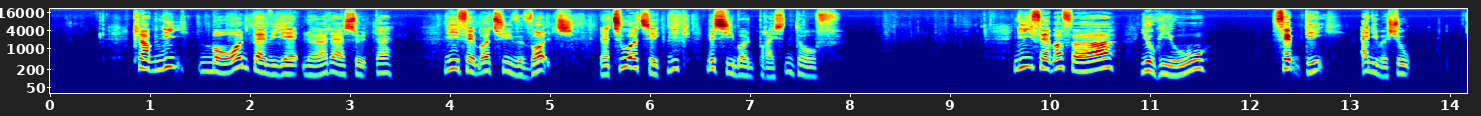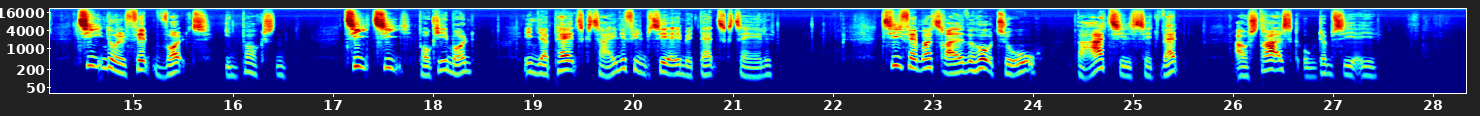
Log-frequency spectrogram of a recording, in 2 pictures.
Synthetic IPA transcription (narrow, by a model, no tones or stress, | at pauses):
kʰlɒ̽ɡ̥n̩nḭːmɒːnb̥æʋiɛlœɐɾ̥æɐsøn̰d̥æ | nḭːfem̰ɒ̽t͡sʰyːʋəʋɒ̽l̰d̥ | næt͡sʰuɐ̰t͡sʰeɡ̥niɡ̥mesimɔnb̥ʁasn̩d̥ɒːf | nḭːfem̰ɒ̽fɶɐ | joɡ̥io̝ | fem̰d̥e̝̰ː | ʔænimæɕo̝̰ːn | t͡sʰḭːnɔ̽lfem̰ʋɒ̽l̰d̥e̝nb̥ɒ̽ɡ̥sn̩ | t͡sʰḭːt͡sʰḭːb̥ɒkʰimɒn | e̝njæpʰɛ̰ːnsɡ̥t͡sʰɑ̈ɪnəfil̰mse̝ɐ̰jəmed̥æn̰sɡ̥t͡sʰɛːlə | t͡sʰḭːfem̰ɒ̽t͡sʰʁɑð̞ˠʋəɦo̽ːt͡sʰo̝̰o̝̰ː | b̥ɑ̈ːt͡sʰe̝lsed̥ʋæn̰ | ʔɑ̈ʊsd̥ʁɑ̰̈ːlsɡ̥ɔ̽ŋd̥ɒ̽mse̝ɐ̰jə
